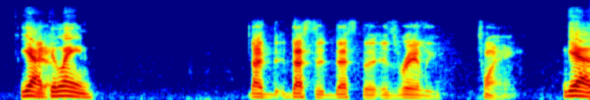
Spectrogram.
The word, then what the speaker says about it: Ghislaine: But yeah, he was considering pardon Ghislaine Maxwell, and now he is walking that back.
